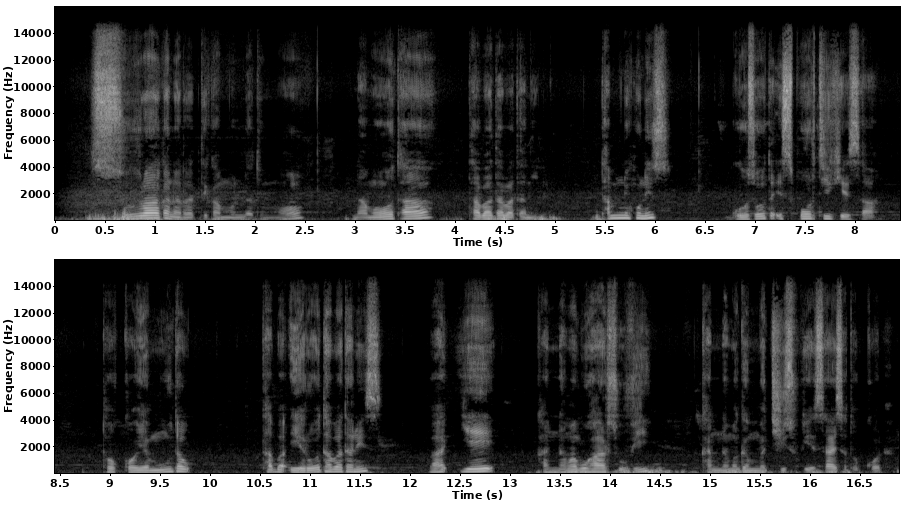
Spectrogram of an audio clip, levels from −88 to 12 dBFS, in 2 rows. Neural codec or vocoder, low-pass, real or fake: none; 14.4 kHz; real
